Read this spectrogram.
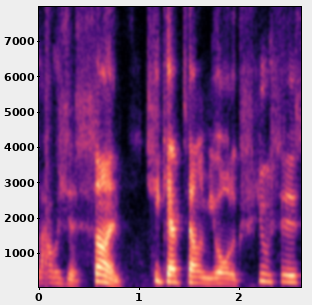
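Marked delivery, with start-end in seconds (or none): none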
